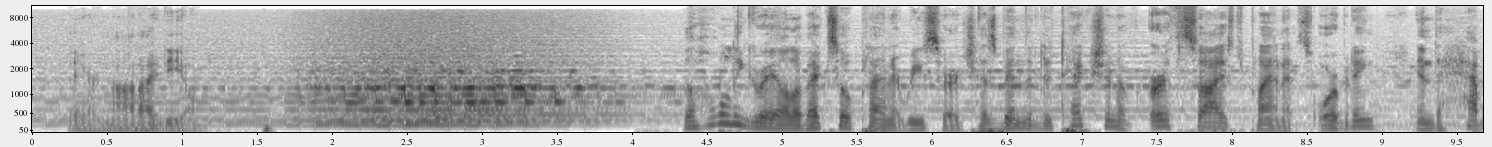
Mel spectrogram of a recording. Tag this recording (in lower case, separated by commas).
speech, music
